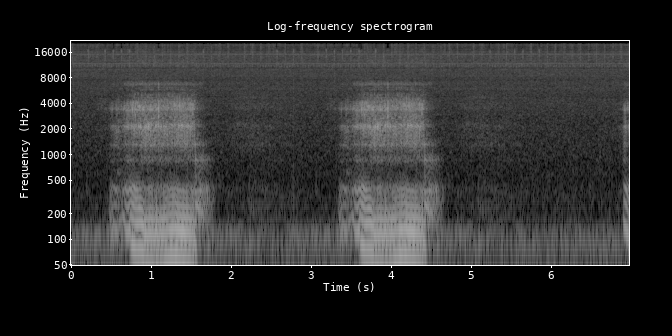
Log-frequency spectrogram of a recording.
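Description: Two loud, low, rattling snores on breathing in, with quiet breathing between them, about 17 breaths a minute. Ordinary snoring.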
